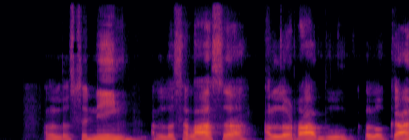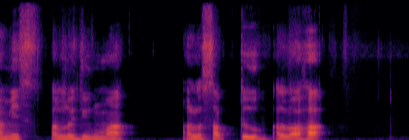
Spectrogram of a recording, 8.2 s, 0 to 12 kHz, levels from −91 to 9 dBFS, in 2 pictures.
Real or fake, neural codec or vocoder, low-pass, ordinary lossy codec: real; none; none; none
